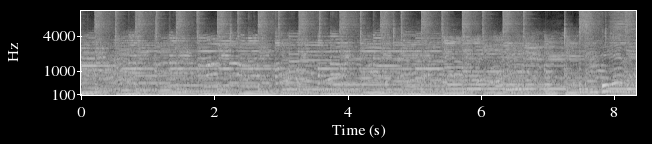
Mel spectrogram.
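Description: Instrumental intro of a country-rock song: loud band music with guitar and a steady drum beat.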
